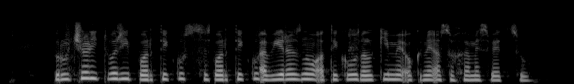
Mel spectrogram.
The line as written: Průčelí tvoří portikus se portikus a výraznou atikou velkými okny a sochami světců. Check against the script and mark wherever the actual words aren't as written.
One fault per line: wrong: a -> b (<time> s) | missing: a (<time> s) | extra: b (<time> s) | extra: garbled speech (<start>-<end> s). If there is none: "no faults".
no faults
